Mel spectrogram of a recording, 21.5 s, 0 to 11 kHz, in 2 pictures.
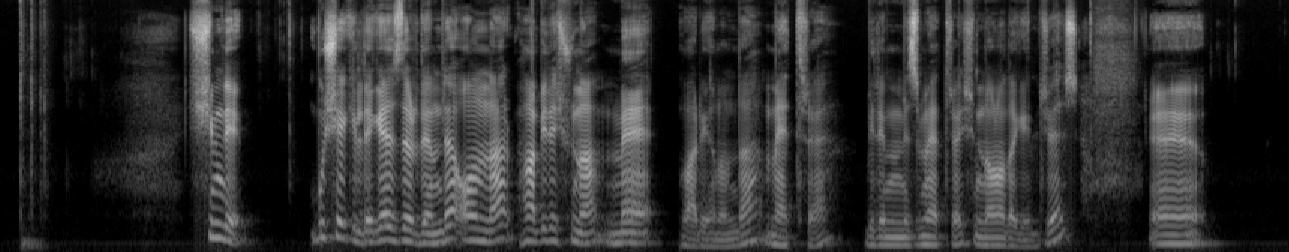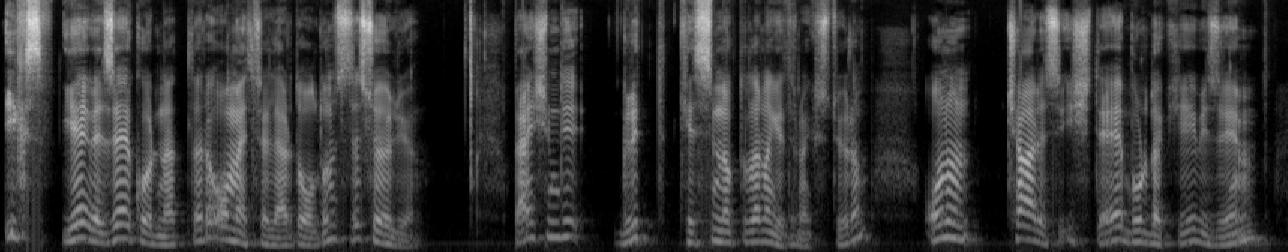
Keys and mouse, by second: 2.7-4.7 shift+drag, 9.4-15.1 shift+drag.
